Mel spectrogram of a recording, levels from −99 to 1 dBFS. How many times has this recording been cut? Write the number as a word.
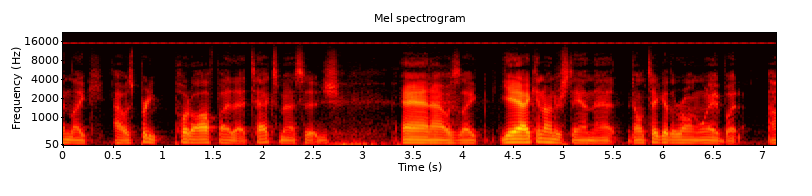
one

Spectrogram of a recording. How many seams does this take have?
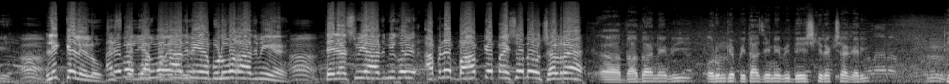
two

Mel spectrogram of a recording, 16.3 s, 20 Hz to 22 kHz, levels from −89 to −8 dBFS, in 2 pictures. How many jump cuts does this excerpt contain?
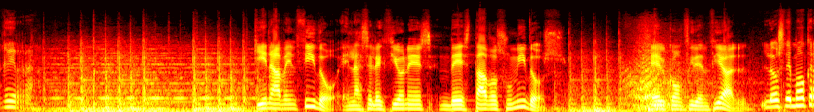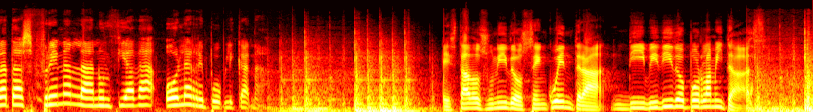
one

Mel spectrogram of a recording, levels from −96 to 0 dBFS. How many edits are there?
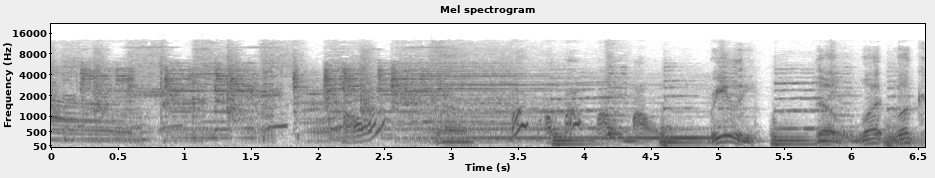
one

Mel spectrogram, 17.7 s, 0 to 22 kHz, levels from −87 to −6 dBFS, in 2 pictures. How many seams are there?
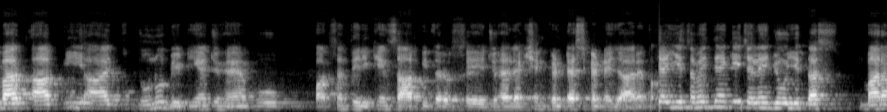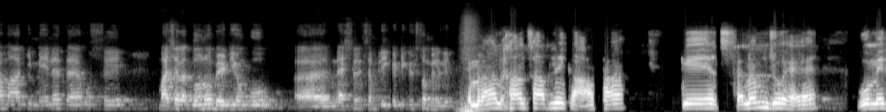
two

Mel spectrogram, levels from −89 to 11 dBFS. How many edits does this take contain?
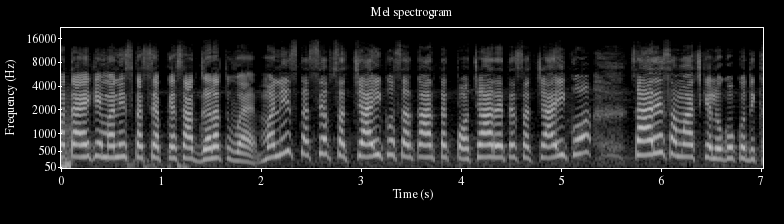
zero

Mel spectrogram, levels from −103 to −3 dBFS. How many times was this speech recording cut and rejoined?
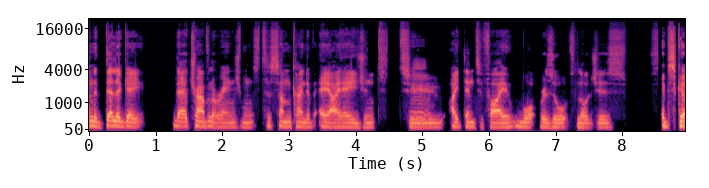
zero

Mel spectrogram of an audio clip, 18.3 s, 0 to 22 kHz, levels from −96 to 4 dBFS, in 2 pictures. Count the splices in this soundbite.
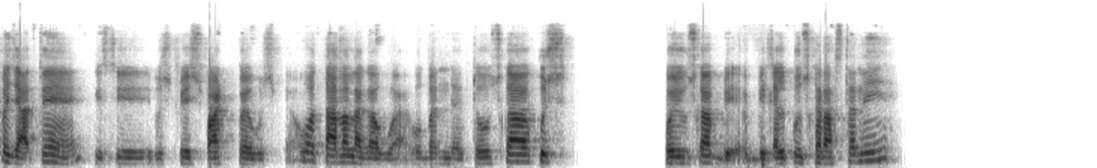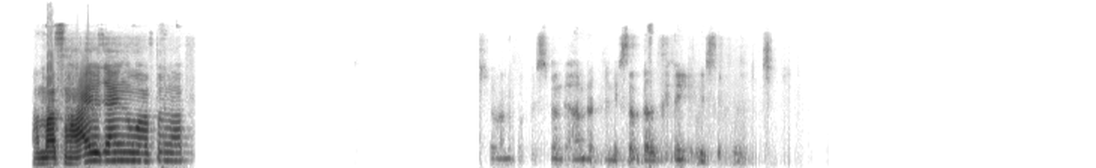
zero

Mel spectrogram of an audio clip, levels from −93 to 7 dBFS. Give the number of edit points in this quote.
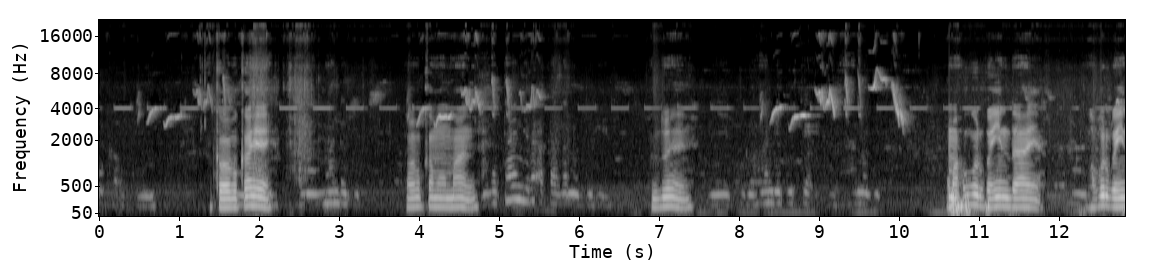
one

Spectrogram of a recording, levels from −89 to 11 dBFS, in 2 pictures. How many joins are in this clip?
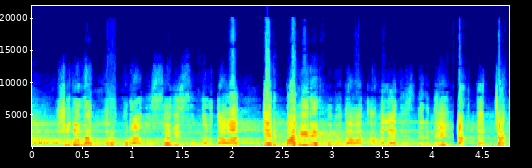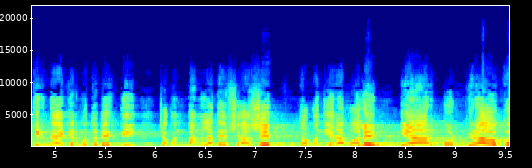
one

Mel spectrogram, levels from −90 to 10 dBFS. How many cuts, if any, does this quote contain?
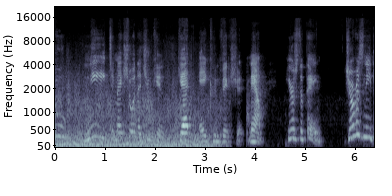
one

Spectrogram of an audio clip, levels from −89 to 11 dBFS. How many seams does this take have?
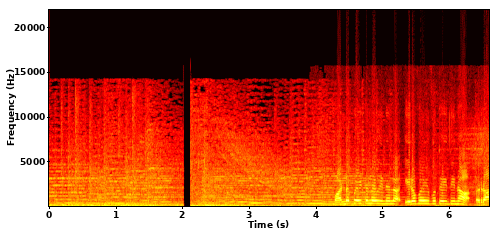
one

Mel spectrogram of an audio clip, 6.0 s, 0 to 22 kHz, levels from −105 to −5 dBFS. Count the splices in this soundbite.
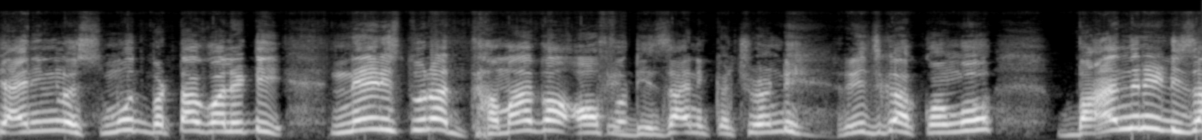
one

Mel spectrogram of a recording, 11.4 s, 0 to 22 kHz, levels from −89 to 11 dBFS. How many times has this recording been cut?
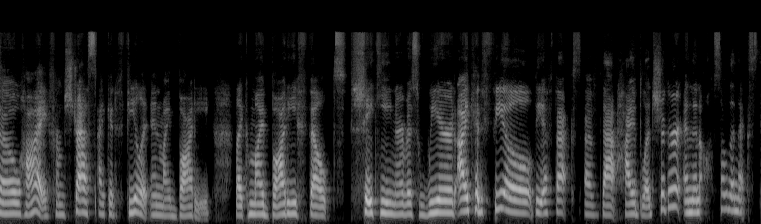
three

